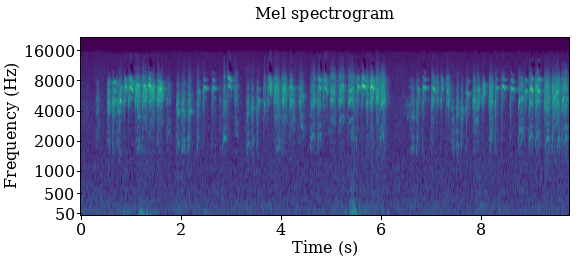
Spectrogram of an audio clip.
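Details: A brood of great tits at a window sill bird table, fed crushed madeleines by a harried parent, beg with loud, hissing high-pitched chatter in long overlapping bursts, pausing briefly every few seconds.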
